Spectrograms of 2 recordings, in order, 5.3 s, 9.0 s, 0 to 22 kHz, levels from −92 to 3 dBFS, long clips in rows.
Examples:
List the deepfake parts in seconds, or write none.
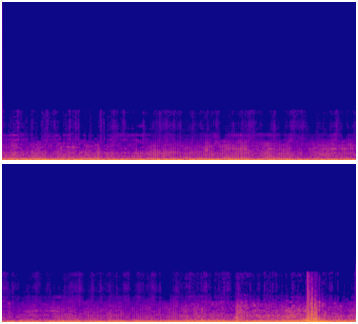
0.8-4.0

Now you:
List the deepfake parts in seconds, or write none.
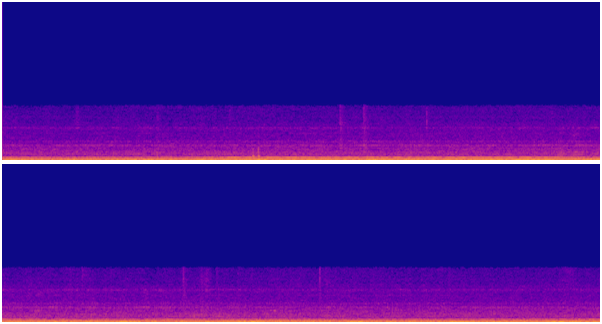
0.0-1.1; 2.3-9.0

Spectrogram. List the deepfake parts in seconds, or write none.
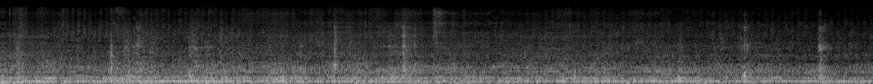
0.0-0.6; 2.4-7.1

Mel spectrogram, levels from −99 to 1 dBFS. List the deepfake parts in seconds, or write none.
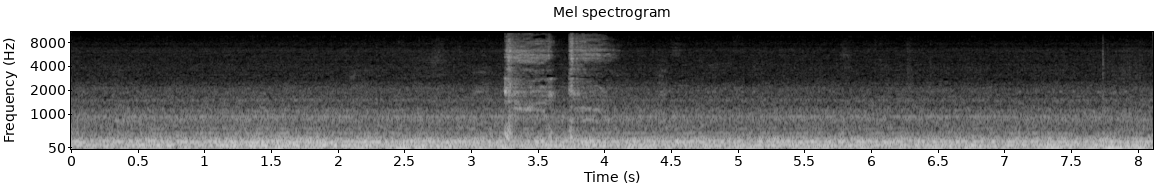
none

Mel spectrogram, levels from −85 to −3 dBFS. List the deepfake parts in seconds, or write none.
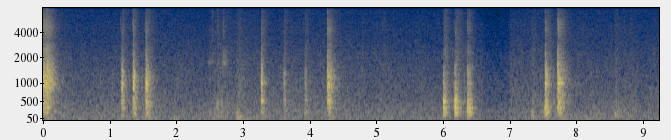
none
